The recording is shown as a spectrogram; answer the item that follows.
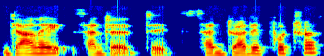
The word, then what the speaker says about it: Dally Sandradiputra: And Dali Sandradiputra, did I say it right? Yes, you're right, I Andy.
